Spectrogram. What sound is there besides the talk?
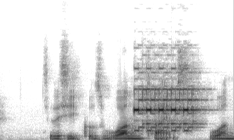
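telephone ringing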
